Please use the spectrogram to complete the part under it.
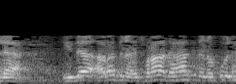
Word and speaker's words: لا: فنطقها مثل نطق حرف النفي المعروف لا، حرف النفي المعروف الذي هو لا.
